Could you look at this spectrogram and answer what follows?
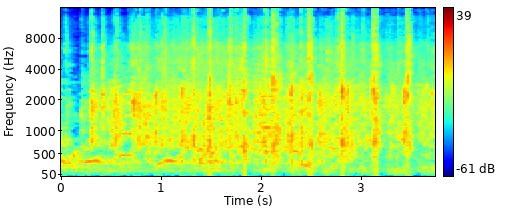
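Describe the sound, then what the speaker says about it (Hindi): A political rally crowd in Fatehpur applauds, with sustained, dense clapping at close range and some crowd voices mixed in. "तालियों की गड़गड़ाहट से,"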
